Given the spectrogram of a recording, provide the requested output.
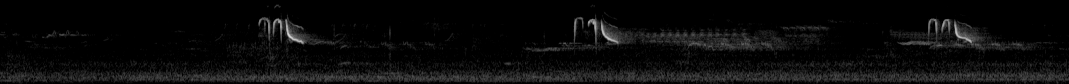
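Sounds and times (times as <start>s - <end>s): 
marsh tit Poecile palustris calling: 2.6s - 3.0s, 5.7s - 6.2s, 9.3s - 9.8s.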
